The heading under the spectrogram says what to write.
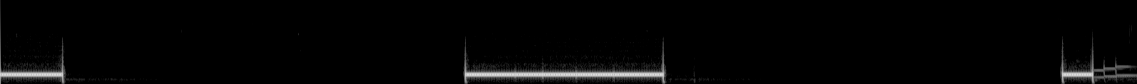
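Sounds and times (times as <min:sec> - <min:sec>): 
telephone ringback tone on a telephone line: 0:00.0 - 0:00.7, 0:04.7 - 0:06.7, 0:10.6 - 0:11.3.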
